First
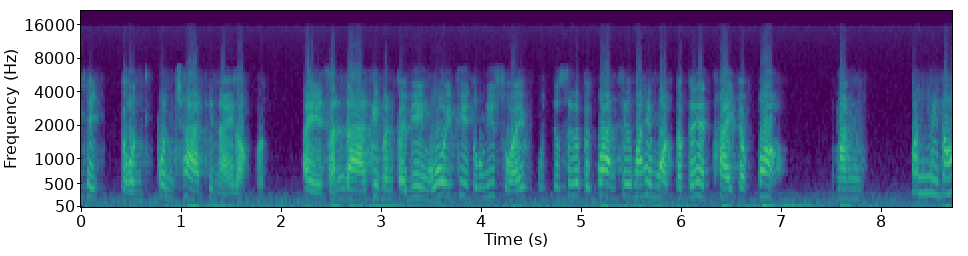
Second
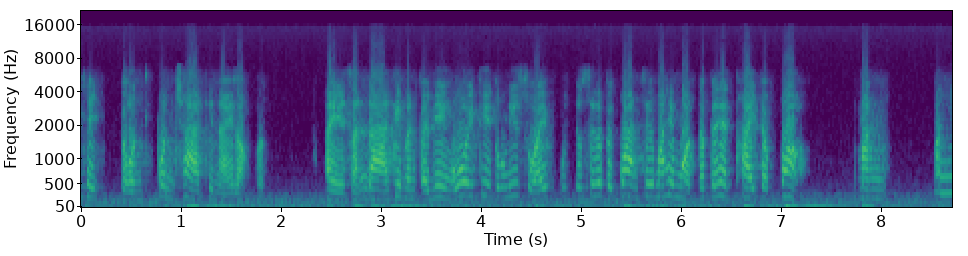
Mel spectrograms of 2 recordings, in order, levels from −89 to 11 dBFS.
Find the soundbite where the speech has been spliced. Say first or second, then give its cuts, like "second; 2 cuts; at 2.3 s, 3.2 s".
first; 1 cut; at 2.2 s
